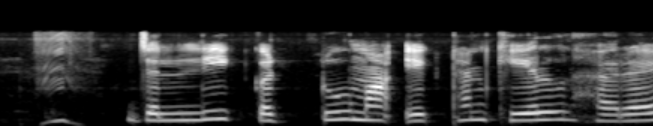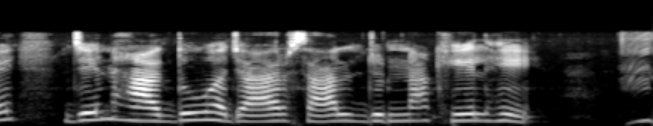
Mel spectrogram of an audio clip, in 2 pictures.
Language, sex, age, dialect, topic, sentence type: Chhattisgarhi, female, 25-30, Eastern, agriculture, statement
